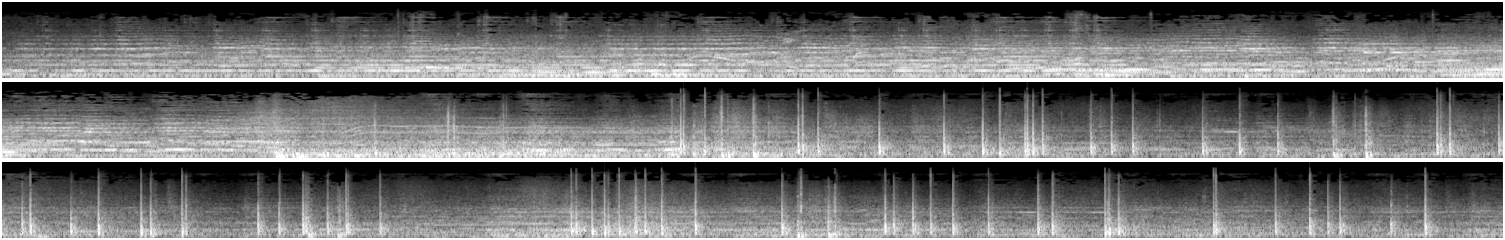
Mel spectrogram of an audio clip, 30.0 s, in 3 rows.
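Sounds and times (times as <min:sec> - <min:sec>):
orchestral music: 0:00.0 - 0:30.0
fireworks bursting: 0:11.8 - 0:30.0.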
